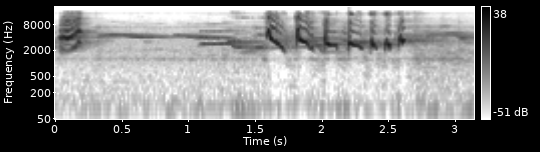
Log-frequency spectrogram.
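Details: Oriental magpie-robin in shooting song display, aggressive: a high whistle and long thin note, then a quick salvo of about six sharp, loud staccato notes.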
